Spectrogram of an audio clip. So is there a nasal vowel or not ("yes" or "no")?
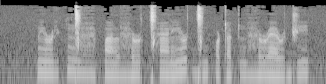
yes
